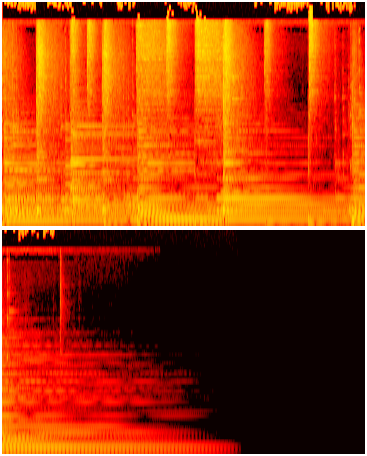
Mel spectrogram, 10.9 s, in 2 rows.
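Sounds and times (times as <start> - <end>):
backing music: 0.0 - 6.6.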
